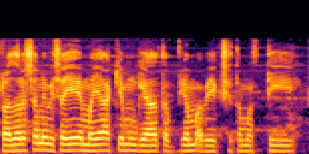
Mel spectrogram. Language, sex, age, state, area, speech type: Sanskrit, male, 18-30, Uttarakhand, urban, read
